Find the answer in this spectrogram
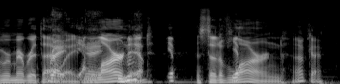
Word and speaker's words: Larned: And it is pronounced Larned, Kansas. It is Larned. Okay, so not learned.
